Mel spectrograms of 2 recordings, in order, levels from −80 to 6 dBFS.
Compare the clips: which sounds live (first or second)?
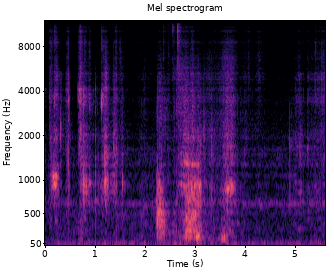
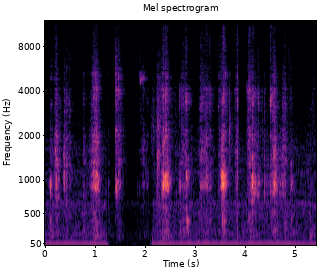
second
